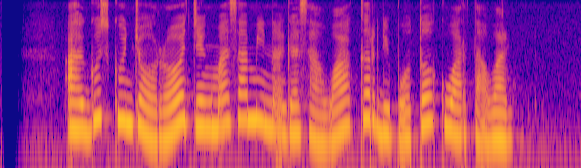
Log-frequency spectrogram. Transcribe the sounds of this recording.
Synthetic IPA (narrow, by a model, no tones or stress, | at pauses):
ʔaɡuskuɲt͡ʃɔɾɔd͡ʒɨŋmasamina̰ɡasawakɨrdipɔt̪ɔkuwart̪a̰wan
